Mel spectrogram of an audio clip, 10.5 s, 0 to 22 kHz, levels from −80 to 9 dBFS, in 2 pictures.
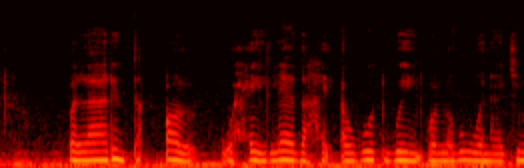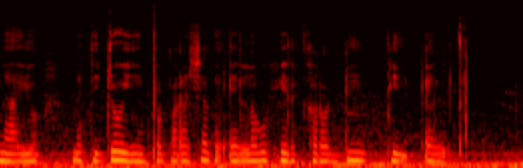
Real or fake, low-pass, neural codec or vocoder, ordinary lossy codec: fake; 19.8 kHz; codec, 44.1 kHz, 7.8 kbps, Pupu-Codec; none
